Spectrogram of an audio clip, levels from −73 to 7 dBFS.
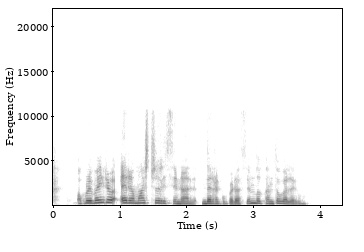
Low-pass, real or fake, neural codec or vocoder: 10.8 kHz; fake; codec, 16 kHz in and 24 kHz out, 0.6 kbps, FocalCodec, streaming, 2048 codes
